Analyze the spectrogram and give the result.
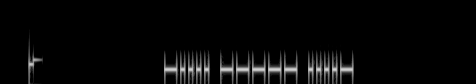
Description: Morse code, heard as a keyed tone, about 30 wpm, 700 Hz. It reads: 604
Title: Numbers - 3-Digit 30wpm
